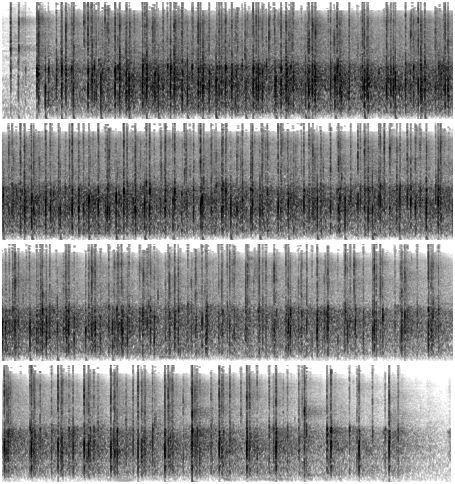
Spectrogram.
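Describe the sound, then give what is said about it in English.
A standing crowd applauds those who have served their country, steadily for about eighteen seconds, a dense wash of many hands clapping at an even, sustained level before tapering off at the end. “This time, let's stand and give a round of applause for these who have served our country.”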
